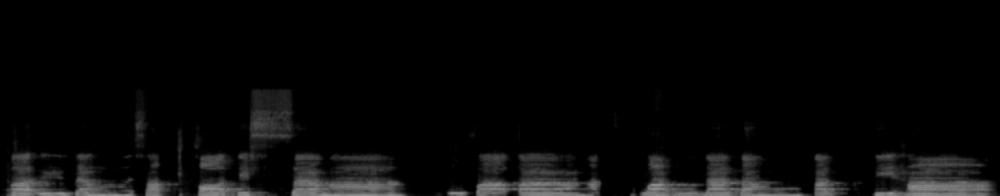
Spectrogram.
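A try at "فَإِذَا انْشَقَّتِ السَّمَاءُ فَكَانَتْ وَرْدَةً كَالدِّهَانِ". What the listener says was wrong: Tinggal fa-nya tadi keseret. Fakanat wardat. Ya, fakanat.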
